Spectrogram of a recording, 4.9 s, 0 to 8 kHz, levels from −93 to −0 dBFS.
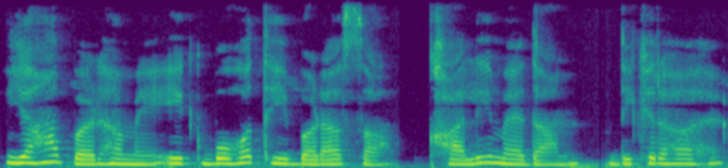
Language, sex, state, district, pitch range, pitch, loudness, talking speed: Hindi, female, Bihar, West Champaran, 215-250 Hz, 230 Hz, -16 LUFS, 160 wpm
